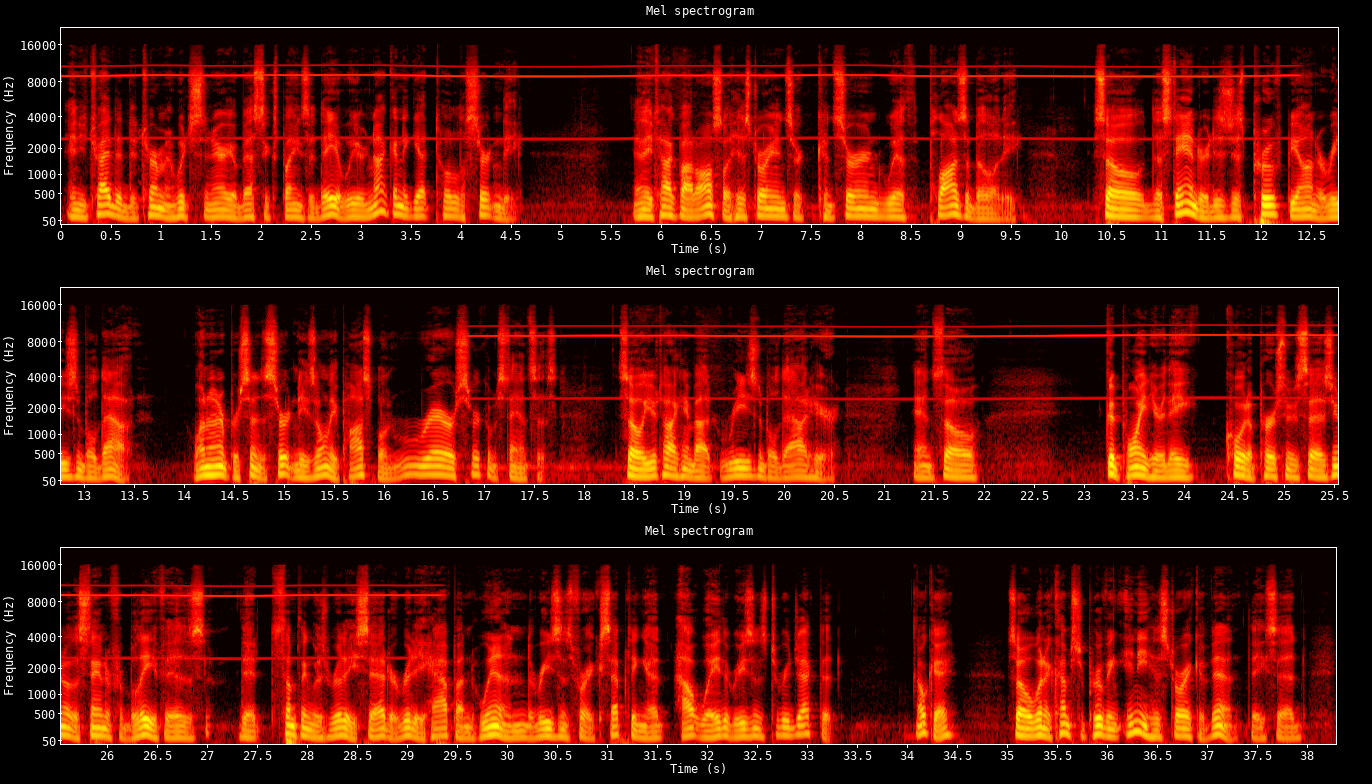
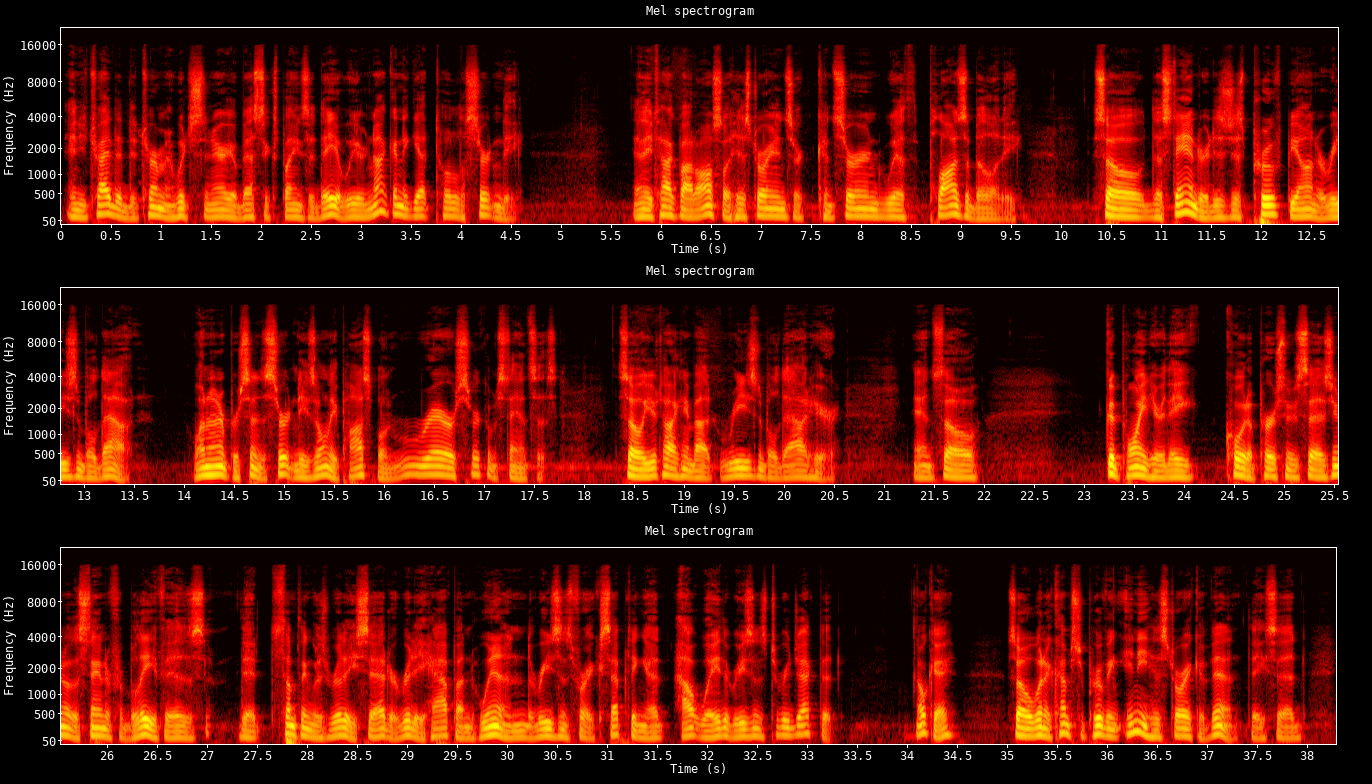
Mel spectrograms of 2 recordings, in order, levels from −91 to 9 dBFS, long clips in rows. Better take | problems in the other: second | high-pitched whine; noticeable; until 12 s and from 17 to 29 s; 9 kHz, 15 dB below the speech

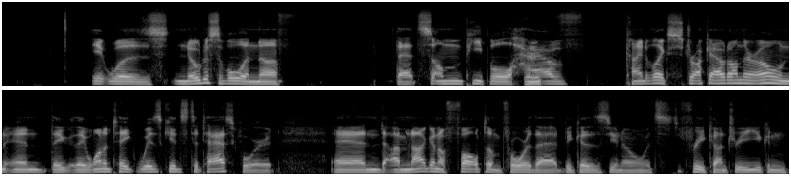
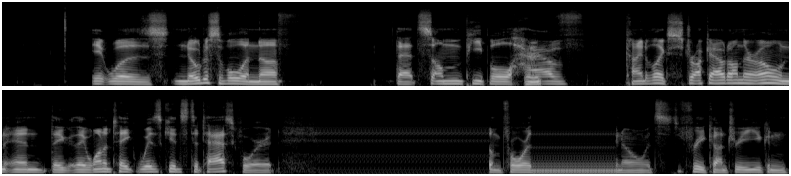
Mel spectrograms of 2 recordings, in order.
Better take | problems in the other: first | audio freezing; at 11 s for 1.5 s and at 13 s for 1 s

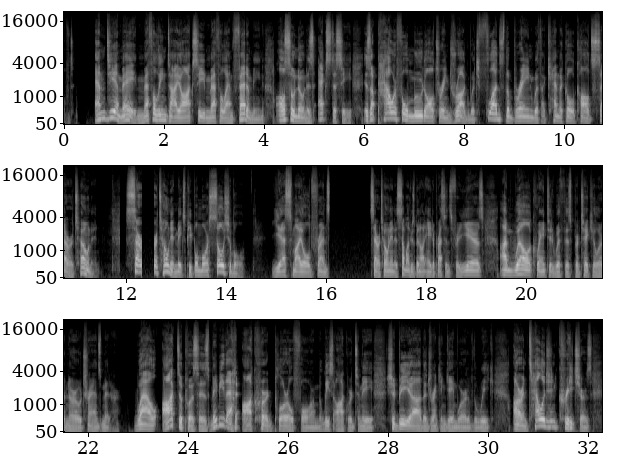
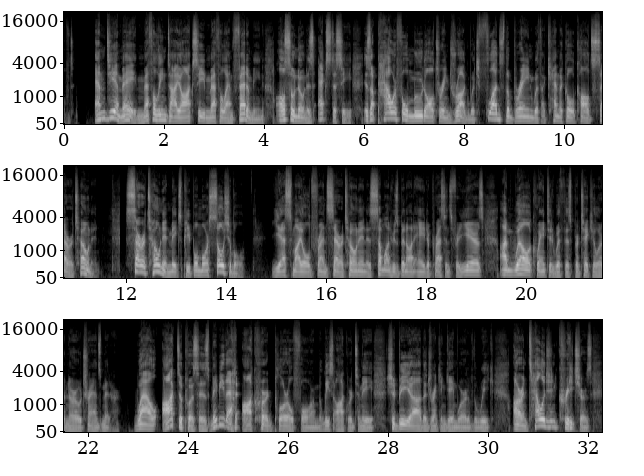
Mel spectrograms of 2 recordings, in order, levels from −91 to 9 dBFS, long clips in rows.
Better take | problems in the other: second | audio freezing; at 12 s and at 16 s for 1 s

